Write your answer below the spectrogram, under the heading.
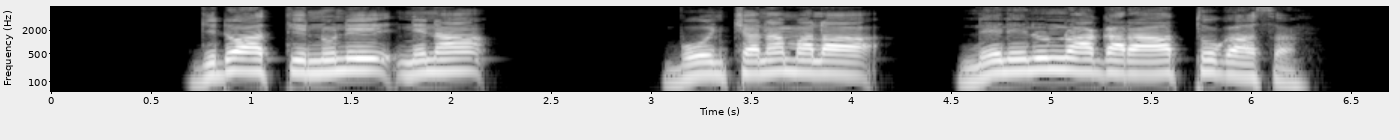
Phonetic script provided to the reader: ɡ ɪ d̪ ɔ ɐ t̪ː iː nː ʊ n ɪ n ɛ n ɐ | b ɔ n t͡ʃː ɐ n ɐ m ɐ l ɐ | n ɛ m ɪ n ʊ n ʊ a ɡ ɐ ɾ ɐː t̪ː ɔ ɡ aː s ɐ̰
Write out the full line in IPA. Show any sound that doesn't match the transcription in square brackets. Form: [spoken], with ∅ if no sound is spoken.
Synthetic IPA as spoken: ɡ ɪ d̪ ɔ ɐ t̪ː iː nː ʊ n ɪ n ɛ n ɐ | b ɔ n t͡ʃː ɐ n ɐ m ɐ l ɐ | n ɛ [n] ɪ n ʊ n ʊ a ɡ ɐ ɾ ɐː t̪ː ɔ ɡ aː s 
